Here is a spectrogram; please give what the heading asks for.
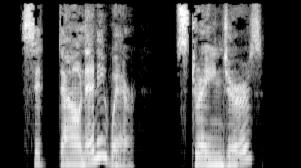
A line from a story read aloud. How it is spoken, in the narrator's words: she said loudly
